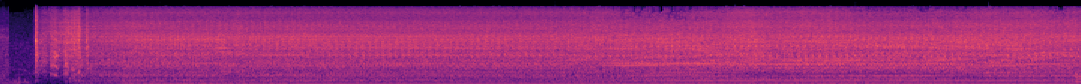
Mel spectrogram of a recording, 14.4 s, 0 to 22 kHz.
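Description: A Ford Fiesta Mk6 engine cranks briefly and catches, then settles into a steady, loud idle that holds for the rest of the clip, recorded close up, just after rocker cover gasket work.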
